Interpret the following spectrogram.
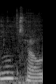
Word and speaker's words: motel: Let's go to the motel then. Кстати, заметьте, как произносится слово. Hotel. Hotel. Motel. Ударение на второй слог.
